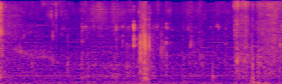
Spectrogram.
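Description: Faint chewing on a bite of grilled country-style pork rib, with a few soft clicks about two seconds in and again near the end.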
